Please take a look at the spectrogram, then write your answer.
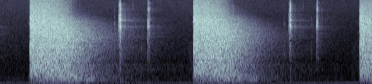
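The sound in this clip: Two loud rifle shots fired across a lake at two men in a canoe, each a sharp blast with a long fading tail followed by a pair of brief sharp clicks.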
